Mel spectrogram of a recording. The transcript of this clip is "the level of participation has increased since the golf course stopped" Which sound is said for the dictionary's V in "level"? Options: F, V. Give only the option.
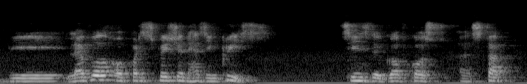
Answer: V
